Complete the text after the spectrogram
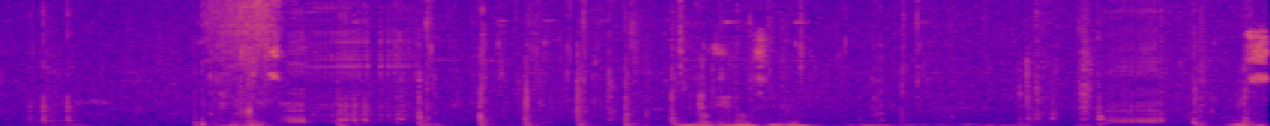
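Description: Footsteps thud quickly on wooden planks.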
